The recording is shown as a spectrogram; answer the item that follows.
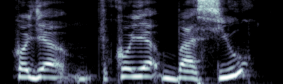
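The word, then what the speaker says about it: Hoia Baciu: ¿Pueden decirle Coyabasiu? Joya Basiu. Se escribe con H, como joya, con I, ajá, H-I. – Ajá, es que incluso se confunde a veces, si lo ves rápido, como hola.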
